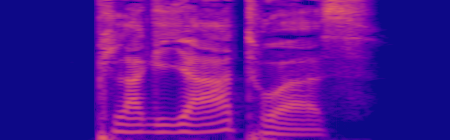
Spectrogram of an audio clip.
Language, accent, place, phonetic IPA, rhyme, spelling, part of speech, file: German, Germany, Berlin, [plaˈɡi̯aːtoːɐ̯s], -aːtoːɐ̯s, Plagiators, noun, De-Plagiators.ogg
- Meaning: genitive of Plagiator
